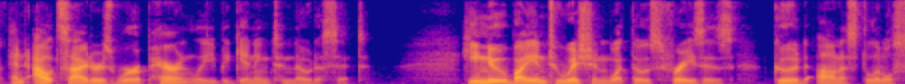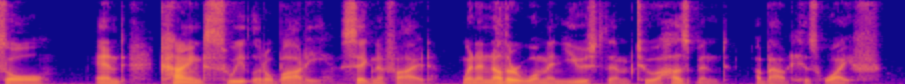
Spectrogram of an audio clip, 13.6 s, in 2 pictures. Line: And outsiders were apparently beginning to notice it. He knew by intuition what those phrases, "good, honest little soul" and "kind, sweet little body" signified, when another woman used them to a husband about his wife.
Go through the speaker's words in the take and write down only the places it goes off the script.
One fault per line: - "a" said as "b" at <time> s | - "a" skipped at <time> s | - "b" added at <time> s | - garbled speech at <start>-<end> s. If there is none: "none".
none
